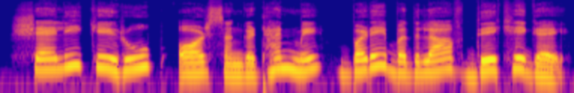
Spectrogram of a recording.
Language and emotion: Hindi, neutral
